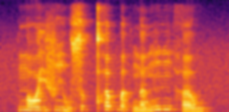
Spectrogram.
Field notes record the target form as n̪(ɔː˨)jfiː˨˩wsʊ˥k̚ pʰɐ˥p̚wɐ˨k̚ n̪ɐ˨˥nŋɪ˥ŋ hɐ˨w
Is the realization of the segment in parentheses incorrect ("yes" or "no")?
no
